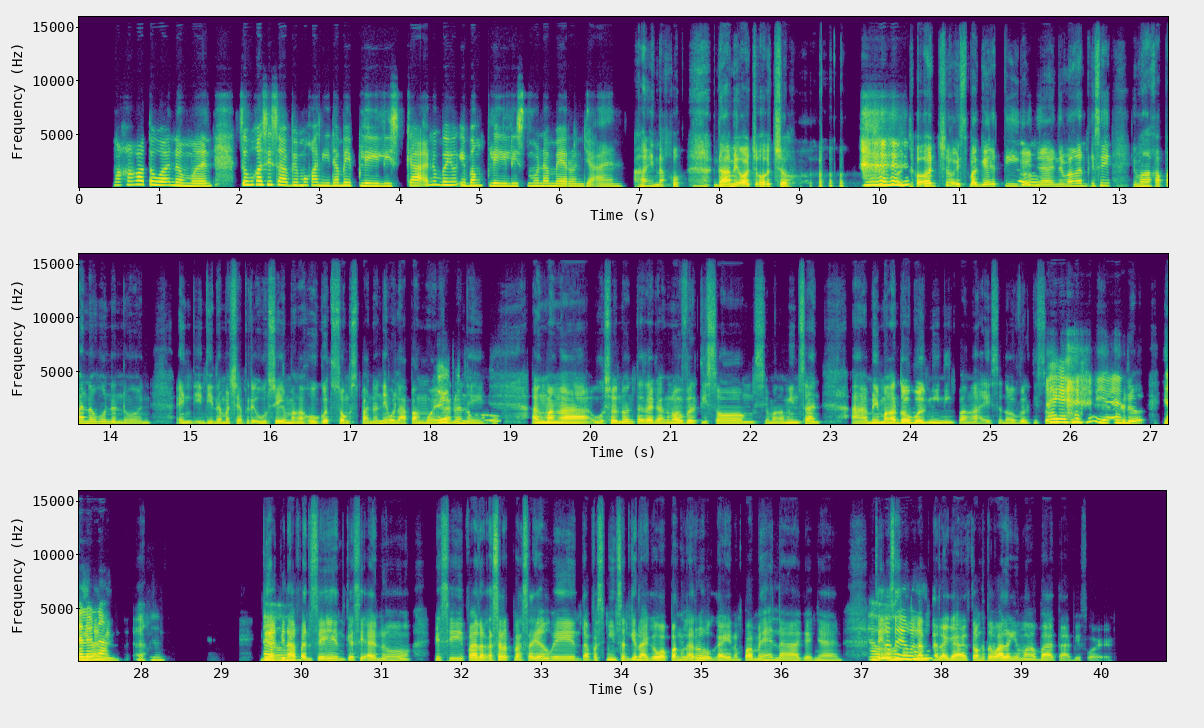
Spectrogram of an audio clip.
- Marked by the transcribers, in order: "diyan" said as "diyaan"; laughing while speaking: "otso-otso. Otso-otso, spaghetti ganyan"; laugh; in English: "novelty songs"; in English: "novelty song"; laugh; giggle
- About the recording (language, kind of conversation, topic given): Filipino, podcast, May kanta ka bang may koneksyon sa isang mahalagang alaala?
